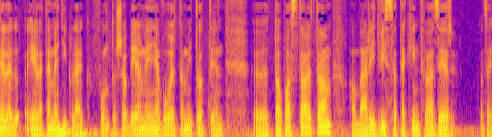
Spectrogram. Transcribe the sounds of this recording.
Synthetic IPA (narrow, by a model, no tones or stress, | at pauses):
eːnlɛɡḛːlɛt̪ɛmɛɟːiklɛɡfo̞nt̪o̞ʃɒbːeːlmeːɲɛvo̞lt̪ɒmit̪o̞t̪ːeːnøt̪ɒpɒst̪ɒlt̪ɒmhɒ̰baːɾiːɟʋisːɒt̪ɛkint̪ʋɛɒzeːr | ɒ̰zɛ̰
